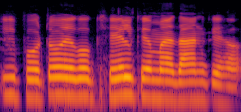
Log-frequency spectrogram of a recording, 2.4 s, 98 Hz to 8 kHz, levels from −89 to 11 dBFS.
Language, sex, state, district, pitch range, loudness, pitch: Bhojpuri, male, Bihar, Saran, 165-190 Hz, -15 LUFS, 180 Hz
